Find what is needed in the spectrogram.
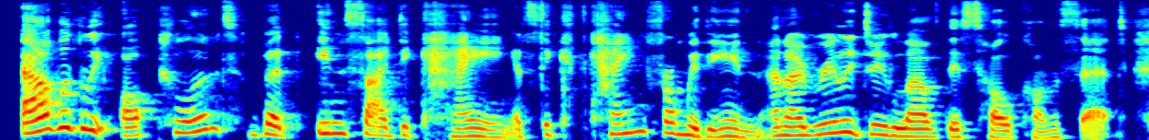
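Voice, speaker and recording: With an Australian accent, a woman speaks with hardly any pauses and very wide pitch swings on a very clean recording with a silent background. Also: medium pitch for a woman, moderate pace. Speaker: tabletop RPG content creator. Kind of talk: casual talk-to-camera overview. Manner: hesitant, many fillers.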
